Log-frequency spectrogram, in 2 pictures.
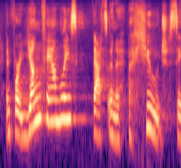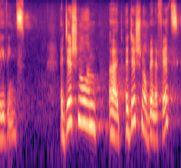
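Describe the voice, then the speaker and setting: A woman with a fairly high voice speaks earnestly and upbeat, at times restarting a phrase. Her words ring out through a large conference hall with a long echo. It sounds like a prepared talk from a stage. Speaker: employer presenting at a conference. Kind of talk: prepared conference talk, then answering a question.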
